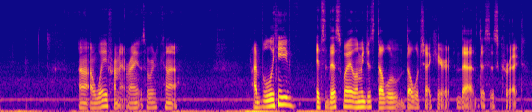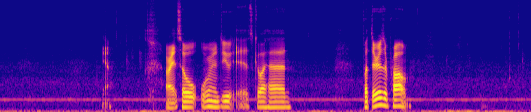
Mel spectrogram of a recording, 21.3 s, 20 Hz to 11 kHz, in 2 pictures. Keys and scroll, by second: 13.4 ctrl+z.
